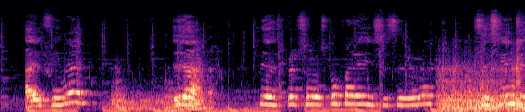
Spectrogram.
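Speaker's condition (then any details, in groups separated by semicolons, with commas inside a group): Cerebral palsy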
